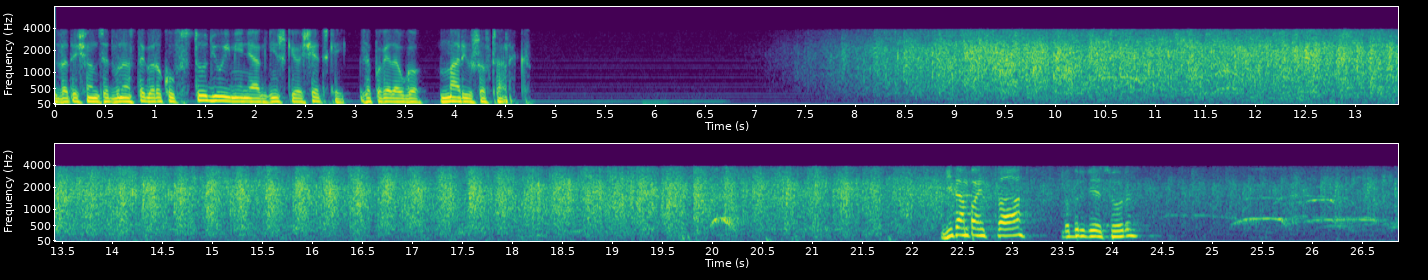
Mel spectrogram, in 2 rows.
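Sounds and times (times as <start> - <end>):
speech: 0.0 - 4.8, 22.4 - 24.4
crowd audience applause: 7.3 - 26.8.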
